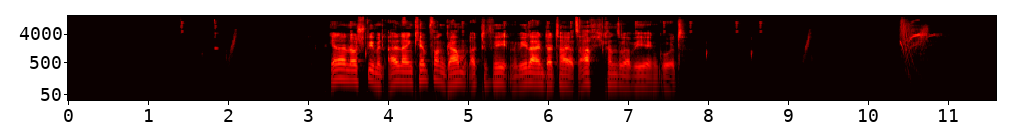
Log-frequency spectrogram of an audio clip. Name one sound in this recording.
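Short electronic menu blips sound as a selection moves.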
